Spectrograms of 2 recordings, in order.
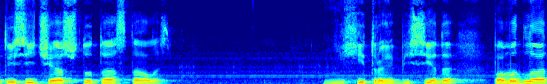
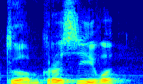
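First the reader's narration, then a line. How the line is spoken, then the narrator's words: Boy's sigh. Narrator (Russian): вздохнул мальчик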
